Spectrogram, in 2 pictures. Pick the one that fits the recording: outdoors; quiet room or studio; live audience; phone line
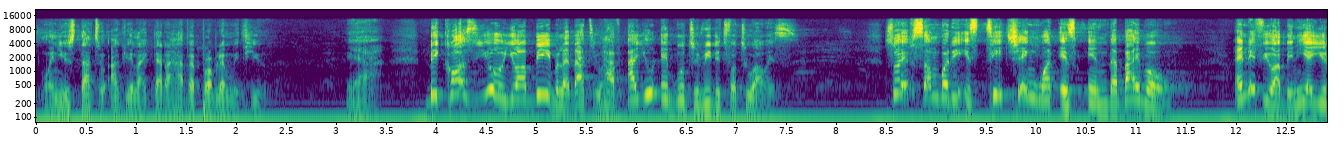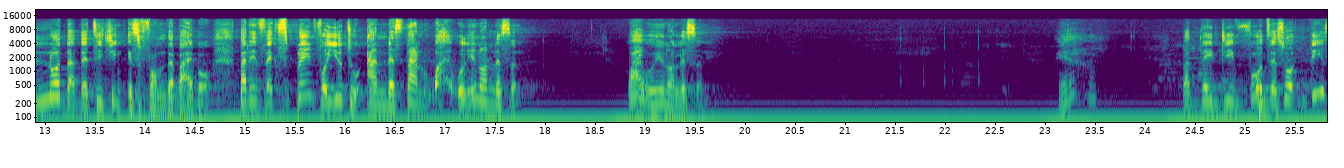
live audience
